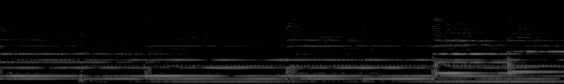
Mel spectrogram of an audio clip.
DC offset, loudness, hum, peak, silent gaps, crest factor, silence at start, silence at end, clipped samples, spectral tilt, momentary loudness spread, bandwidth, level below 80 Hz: under 0.1%; -46 LUFS; none; -32 dBFS; none; 16 dB; 0 s; 0 s; under 0.1%; -4.5 dB/octave; 8 LU; 10.5 kHz; -84 dBFS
